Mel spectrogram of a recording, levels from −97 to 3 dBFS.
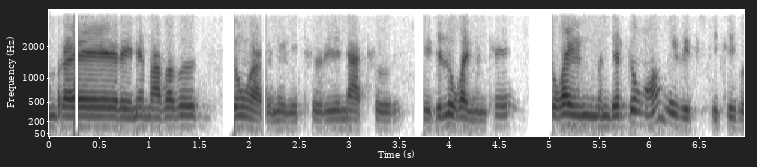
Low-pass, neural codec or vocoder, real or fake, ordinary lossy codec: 3.6 kHz; none; real; none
